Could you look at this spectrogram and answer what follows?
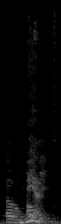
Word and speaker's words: omit: We're gonna divide before the consonant, and the accent's gonna be on the second syllable. So we unaccent, this is going to be open unaccented syllable, is half long, coded with a modified macron. Vowel and a closed syllable short, coded with three.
